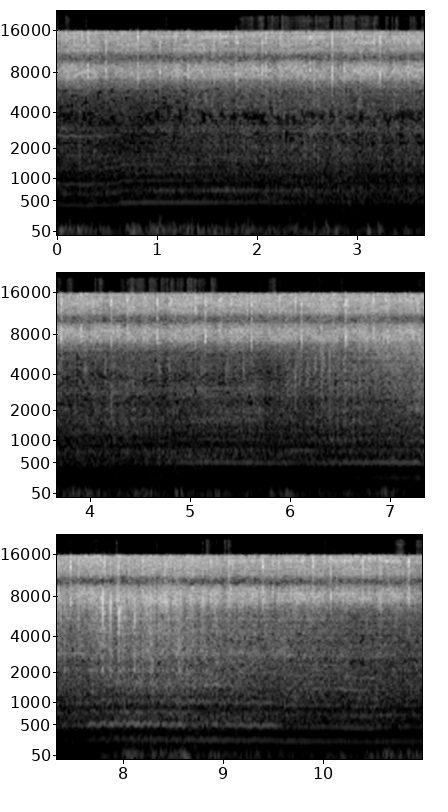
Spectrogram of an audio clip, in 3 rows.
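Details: Wooden shrimp rigger RC boat on first water run, TP Power 2967 5250kv motor, Shark G2 100A ESC, modest prop: high steady buzzing whine at even full-speed pitch with water hiss underneath; drivetrain pulling cleanly, no knocks.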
